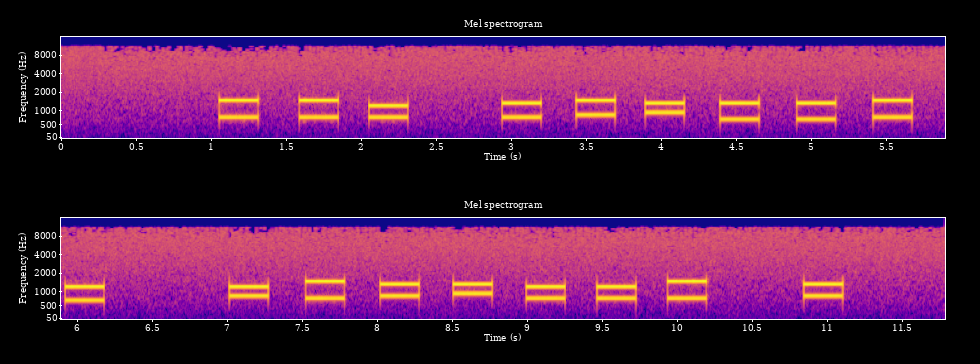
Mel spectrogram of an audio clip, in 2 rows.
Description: DTMF, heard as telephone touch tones, dialled by hand, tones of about 260 ms. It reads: 664 5902261 7680446 8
